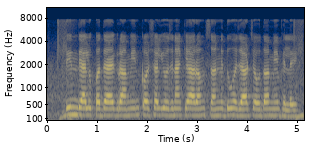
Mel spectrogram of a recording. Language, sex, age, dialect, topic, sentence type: Magahi, female, 25-30, Western, banking, statement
